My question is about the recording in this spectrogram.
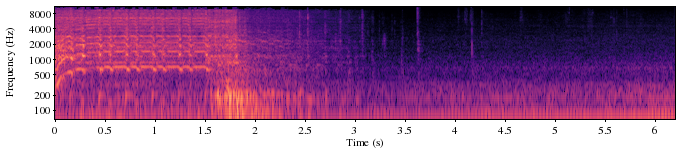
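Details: National 5625 LP-fuelled unit with intermittent no-start, seat switch bypassed, new oil pressure switch, no constant 12 V at fuel lock in run; engine catches, runs about 1.5 seconds then dies; owner suspects sticking solenoid; engine fires then dies.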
